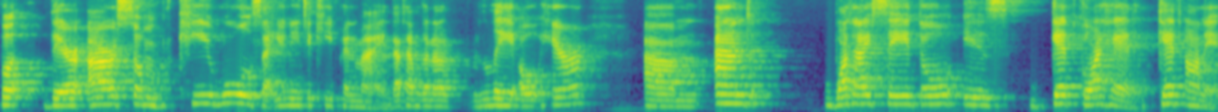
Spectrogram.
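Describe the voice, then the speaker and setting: A woman speaks in a strong Jamaican accent at a very slow pace, her pitch medium with ordinary variation. Room echo is audible. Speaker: immigration attorney. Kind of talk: live stream Q&A. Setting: live stream. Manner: animated.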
